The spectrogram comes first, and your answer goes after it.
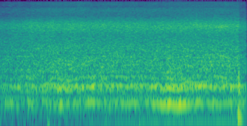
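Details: Bees buzzing in Valderejo nature reserve: a steady droning hum with a low fundamental and a clear overtone, slightly swelling and fading as insects move near, faint low rumble underneath.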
